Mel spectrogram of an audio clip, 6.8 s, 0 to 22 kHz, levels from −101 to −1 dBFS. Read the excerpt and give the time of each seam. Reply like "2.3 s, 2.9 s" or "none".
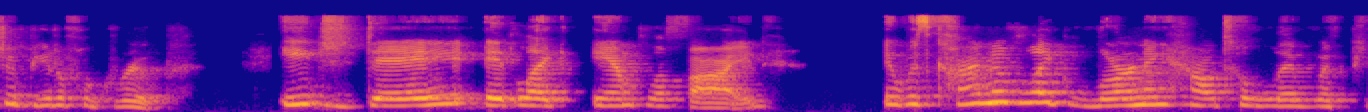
1.3 s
